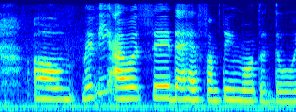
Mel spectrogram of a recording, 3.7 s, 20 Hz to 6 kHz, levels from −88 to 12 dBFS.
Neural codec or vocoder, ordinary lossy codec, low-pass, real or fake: none; none; 5.4 kHz; real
